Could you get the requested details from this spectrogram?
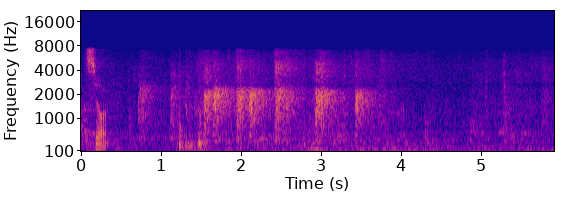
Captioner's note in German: Beifall bei der FDP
